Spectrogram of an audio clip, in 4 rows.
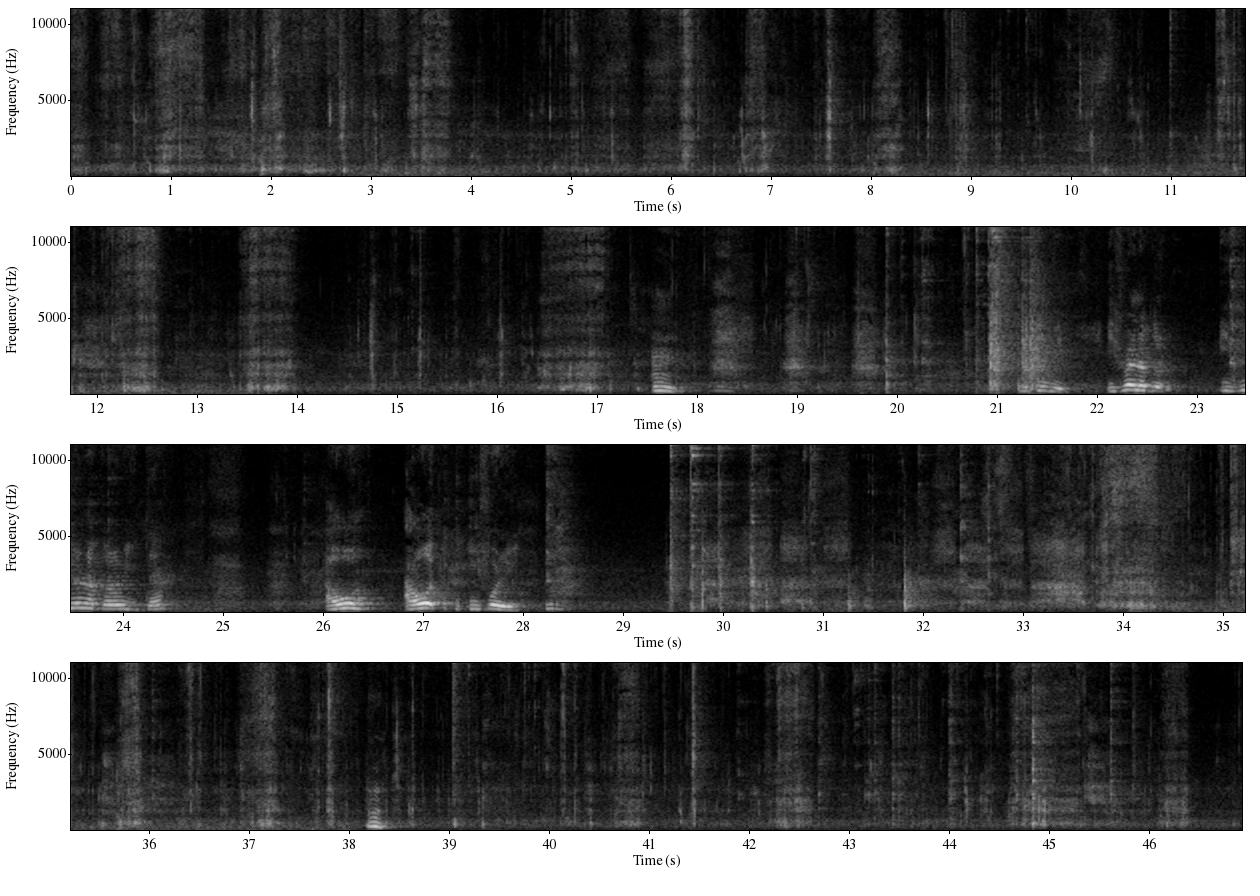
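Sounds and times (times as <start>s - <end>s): chewing noodles: 0.0s - 17.5s, 29.8s - 46.9s
soft eating noises: 0.0s - 46.9s
utensils clinking against bowl: 29.4s - 32.8s, 41.7s - 46.1s.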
